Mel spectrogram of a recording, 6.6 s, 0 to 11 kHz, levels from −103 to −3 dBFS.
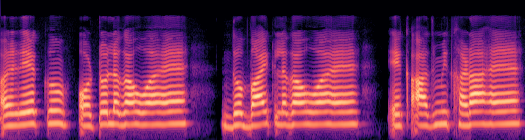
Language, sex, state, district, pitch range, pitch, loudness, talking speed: Hindi, female, Jharkhand, Palamu, 255-275 Hz, 265 Hz, -17 LUFS, 130 wpm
